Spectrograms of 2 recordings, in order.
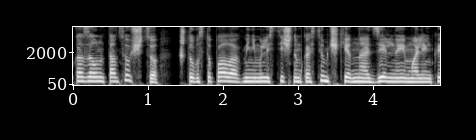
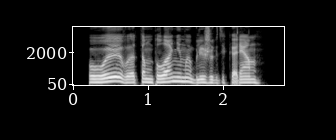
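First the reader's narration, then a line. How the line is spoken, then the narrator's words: Snort. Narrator (Russian): хмыкнул Яр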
